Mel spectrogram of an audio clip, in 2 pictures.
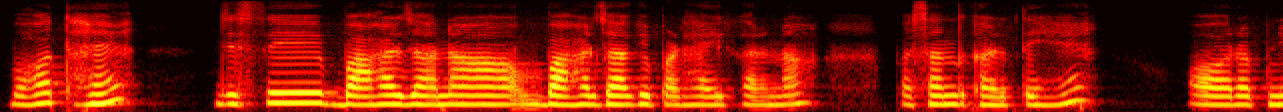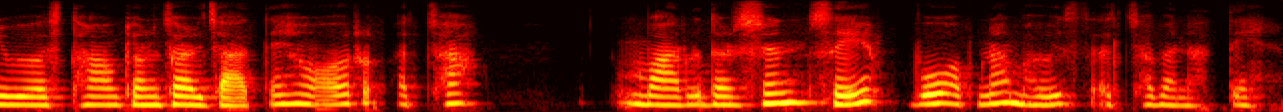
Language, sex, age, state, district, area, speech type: Hindi, female, 18-30, Madhya Pradesh, Katni, urban, spontaneous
